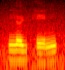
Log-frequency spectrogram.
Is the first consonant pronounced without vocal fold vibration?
no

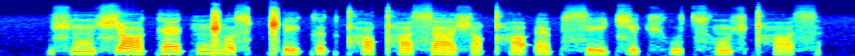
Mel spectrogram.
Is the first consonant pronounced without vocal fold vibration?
yes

